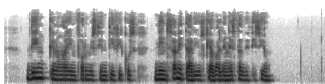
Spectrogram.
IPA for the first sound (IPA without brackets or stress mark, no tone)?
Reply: d̪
